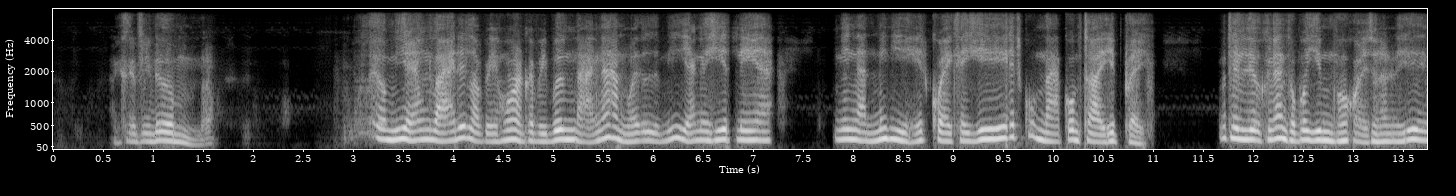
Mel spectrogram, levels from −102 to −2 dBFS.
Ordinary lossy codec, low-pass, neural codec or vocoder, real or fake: none; 7.2 kHz; codec, 16 kHz in and 24 kHz out, 0.6 kbps, FocalCodec, streaming, 2048 codes; fake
